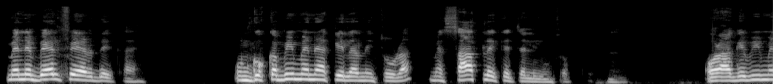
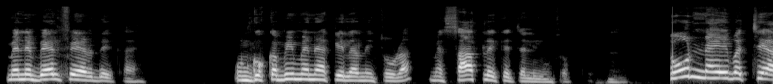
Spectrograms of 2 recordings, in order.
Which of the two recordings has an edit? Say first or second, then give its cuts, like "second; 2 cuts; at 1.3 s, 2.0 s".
second; 1 cut; at 6.6 s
